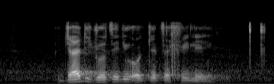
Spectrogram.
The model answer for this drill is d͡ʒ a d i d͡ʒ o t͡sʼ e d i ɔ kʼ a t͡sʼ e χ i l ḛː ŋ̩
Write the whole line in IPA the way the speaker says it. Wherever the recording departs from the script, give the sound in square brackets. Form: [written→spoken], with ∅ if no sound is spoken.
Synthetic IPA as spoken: d͡ʒ a d i d͡ʒ o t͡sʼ e d i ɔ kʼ [a→e] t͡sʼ e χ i l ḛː ŋ̩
